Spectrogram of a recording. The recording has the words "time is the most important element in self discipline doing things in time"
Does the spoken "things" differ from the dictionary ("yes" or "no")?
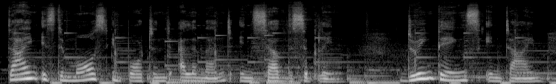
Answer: yes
